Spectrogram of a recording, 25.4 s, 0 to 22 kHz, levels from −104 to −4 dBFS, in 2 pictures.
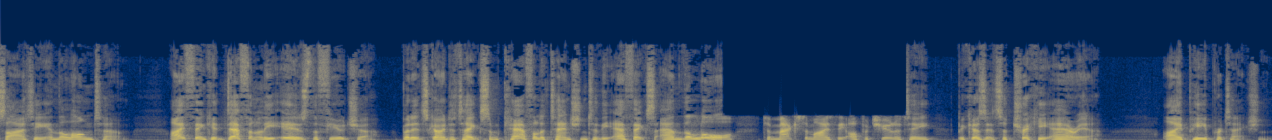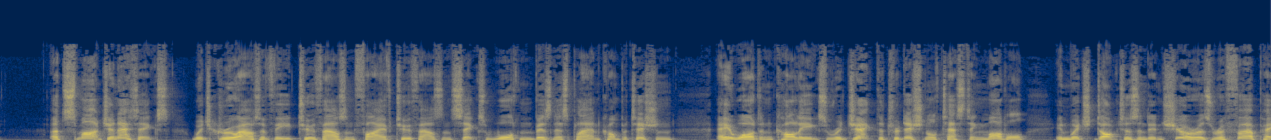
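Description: From 7.22 to 9.07 s, speech turns dull, with nothing above 3.8 kHz, and drops about 5 dB. Input likely switched to a poorer device.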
